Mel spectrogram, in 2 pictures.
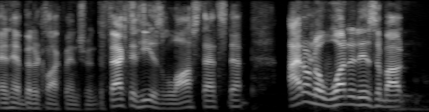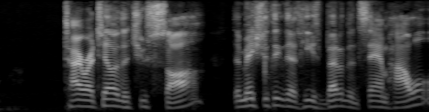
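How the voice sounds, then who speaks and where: In an American accent, a man talks very fast. His intonation is lively. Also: medium pitch for a man, very clean recording, silent background. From Buffalo, New York. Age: 50s. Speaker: football fan commentator. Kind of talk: casual chat.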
